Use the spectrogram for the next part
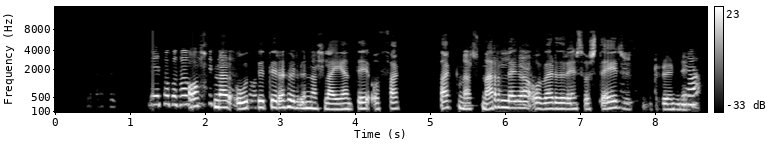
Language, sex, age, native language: Icelandic, female, 50-59, Icelandic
